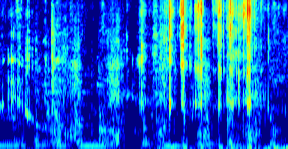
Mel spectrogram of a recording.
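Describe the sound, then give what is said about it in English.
Crunching on Takis jalapeno kettle chips in an ASMR taste test: a run of sharp, crackling bites and chews in quick bursts, getting louder toward the end, with no talking over it. “Kettle chip, you definitely get the jalapeno taste.”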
